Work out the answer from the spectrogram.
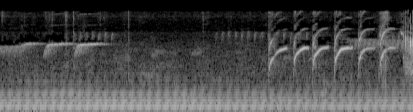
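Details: Canary training song, starting with soft falling whistles and then a string of quick, rising whistled chirps repeated in a steady series that grows louder; electrical hum underneath.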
